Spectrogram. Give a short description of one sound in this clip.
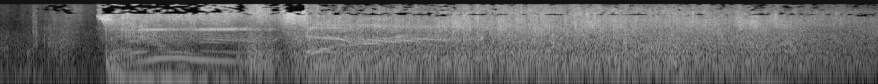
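A crackling energy blast roars.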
